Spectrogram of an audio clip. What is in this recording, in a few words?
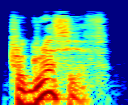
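"progressive", British English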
